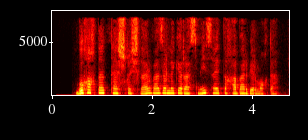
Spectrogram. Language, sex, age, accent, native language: Uzbek, female, under 19, Samarqand, Uzbek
